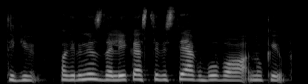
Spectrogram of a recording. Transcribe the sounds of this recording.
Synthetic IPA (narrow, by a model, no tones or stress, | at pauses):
t̪ɐɪɡʲɪ | pɐɡɾʲɪnʲnʲɪsd̪ɐlʲiːkɐst̪ɐɪʋʲɪst̪ʲiɛkbʊʋoːnʊkɐɪp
